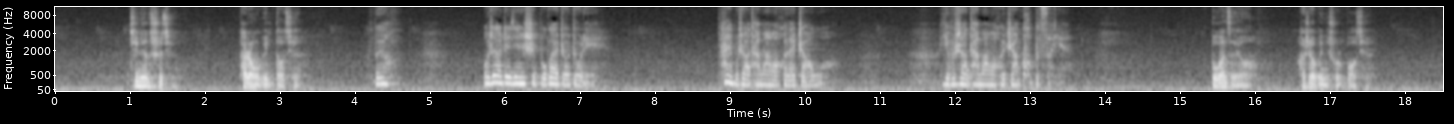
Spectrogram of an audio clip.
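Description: A young woman speaks calmly and quietly, close by.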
